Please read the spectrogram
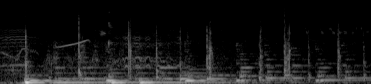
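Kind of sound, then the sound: animal, goats bleating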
